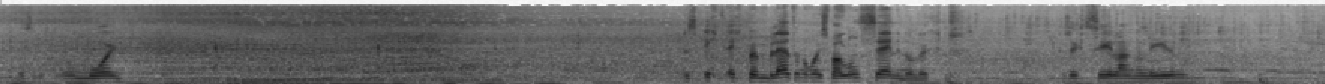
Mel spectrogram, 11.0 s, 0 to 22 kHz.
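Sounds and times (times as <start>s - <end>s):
road vehicle passing: 0.0s - 11.0s.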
